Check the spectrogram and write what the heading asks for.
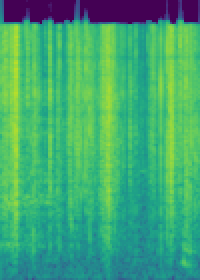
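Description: Plastic packaging crinkling and rustling in irregular bursts as it is handled.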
